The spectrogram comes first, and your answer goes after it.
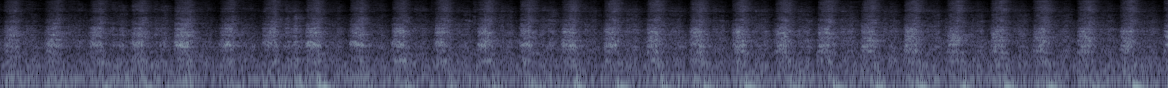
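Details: Rottweiler panting while giving birth to puppies: rapid, breathy rhythmic panting at roughly two and a half breaths per second, steady and unbroken through the whole stretch, with no other clear sounds.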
